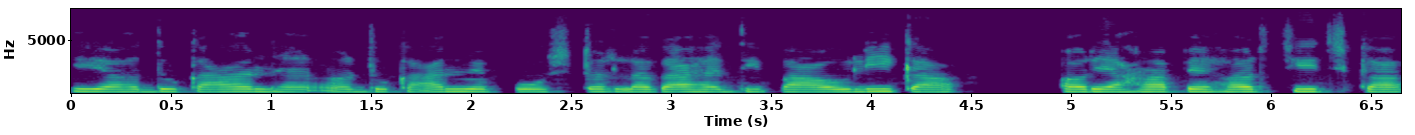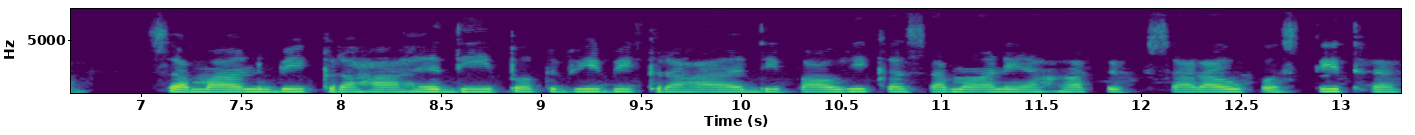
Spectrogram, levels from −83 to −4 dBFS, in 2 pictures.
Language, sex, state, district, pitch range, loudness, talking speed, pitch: Hindi, female, Bihar, East Champaran, 215-220 Hz, -24 LUFS, 155 wpm, 215 Hz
